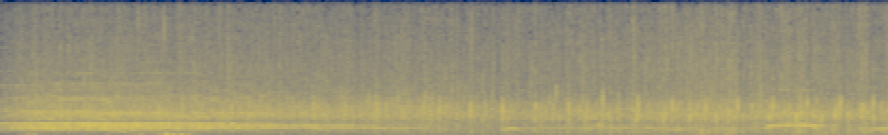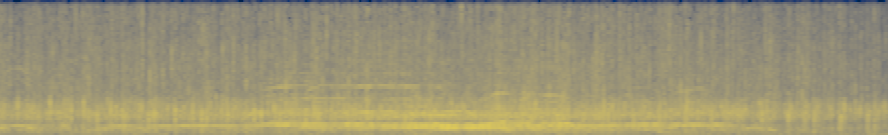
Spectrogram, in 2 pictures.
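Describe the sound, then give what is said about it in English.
An audience applauds guests with steady, dense clapping that holds at an even level for the whole stretch without letting up. “Put your hands together for Tatiana and Brotima.”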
